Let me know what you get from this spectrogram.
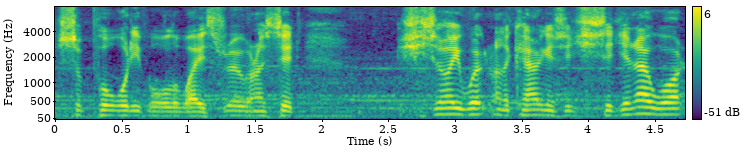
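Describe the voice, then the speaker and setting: A man with an Australian accent talks at a very fast pace, with fairly even intonation. Music plays in the background. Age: 80s+. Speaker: retired drag racer. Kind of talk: casual interview. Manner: halting.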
